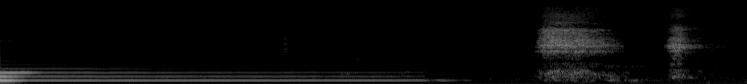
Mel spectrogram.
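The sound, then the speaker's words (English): Breath drawn in through the nose and let out through the mouth, a cleansing breath before chanting, comes as two airy bursts, the first longer, after a steady low humming tone fades to quiet. “So I'll inhale through my nose, exhale out of the mouth, inhale.”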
